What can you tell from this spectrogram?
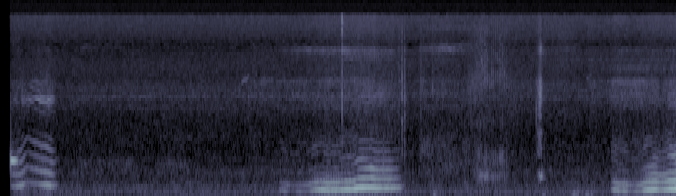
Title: Snoring Cat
